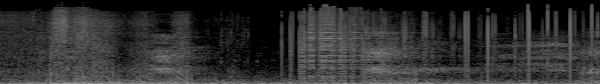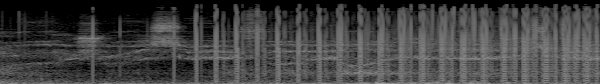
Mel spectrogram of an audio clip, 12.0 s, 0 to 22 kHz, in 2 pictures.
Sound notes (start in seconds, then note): 2.8 static and ghost noises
